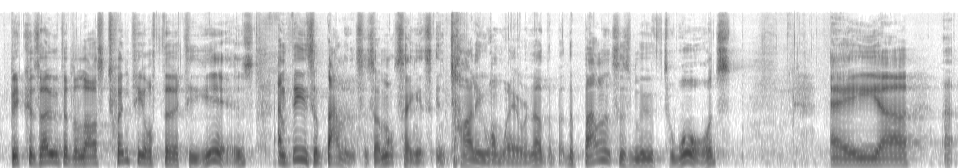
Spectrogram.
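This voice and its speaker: A man giving expert testimony at a public inquiry, explaining at length in an animated, discursive way with wry asides. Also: medium pitch. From England. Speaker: expert witness, academic psychologist. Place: public inquiry hearing room.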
